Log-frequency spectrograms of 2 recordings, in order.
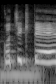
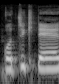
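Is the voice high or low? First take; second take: high; low. First: It is said in a high voice. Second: It is said in a low voice.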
